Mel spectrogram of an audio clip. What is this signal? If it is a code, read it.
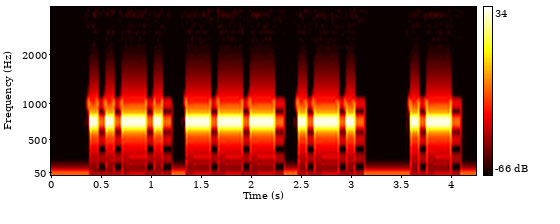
Morse code, heard as a keyed tone, about 16 wpm, 750 Hz. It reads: FOR A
